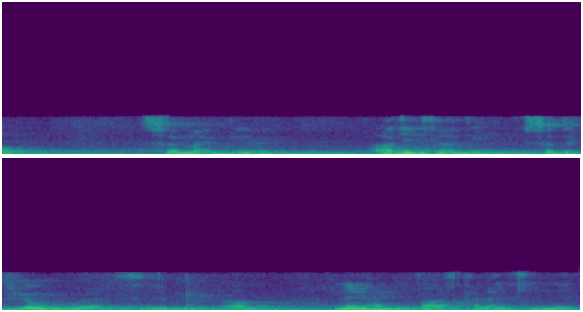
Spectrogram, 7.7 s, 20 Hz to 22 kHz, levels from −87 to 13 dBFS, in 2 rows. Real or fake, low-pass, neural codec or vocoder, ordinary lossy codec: real; 5.4 kHz; none; AAC, 32 kbps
